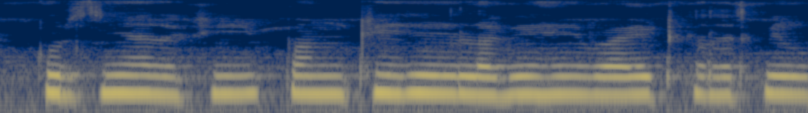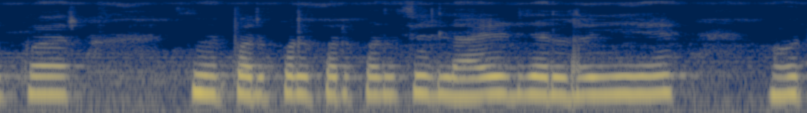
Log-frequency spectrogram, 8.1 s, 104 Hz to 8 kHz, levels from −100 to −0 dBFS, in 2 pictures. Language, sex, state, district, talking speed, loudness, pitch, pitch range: Hindi, female, Bihar, Lakhisarai, 125 wpm, -32 LUFS, 215 Hz, 210-220 Hz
